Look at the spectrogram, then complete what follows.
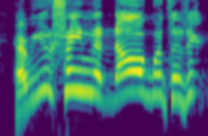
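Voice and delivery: high, mock goofy texter voice; silly text voice. Preacher mocking a goofball text message, high and silly.

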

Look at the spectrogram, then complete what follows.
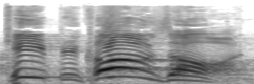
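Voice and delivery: high, loud mock command; a shouted rule from the pulpit; stern shout. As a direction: bark it at the room like a warning. Repeated command to congregation.

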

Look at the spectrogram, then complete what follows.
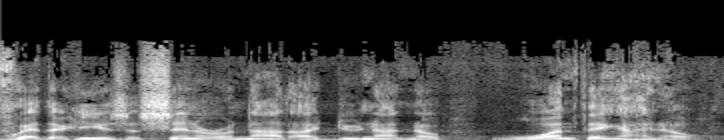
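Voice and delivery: rising, slowing to now I see; bold testimony. Acted. Reads the healed man's testimony.

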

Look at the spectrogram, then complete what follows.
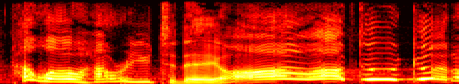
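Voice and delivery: very high, sing-song fake-sweet mom; mother chirping to a caller after yelling at the kids, high and sugary; sugary phone voice. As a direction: gush it like nothing happened. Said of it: "blissfully angry to ... Hello".

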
